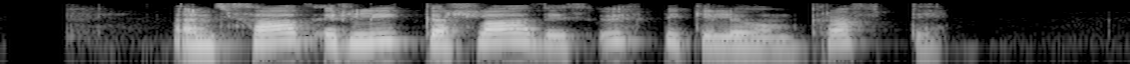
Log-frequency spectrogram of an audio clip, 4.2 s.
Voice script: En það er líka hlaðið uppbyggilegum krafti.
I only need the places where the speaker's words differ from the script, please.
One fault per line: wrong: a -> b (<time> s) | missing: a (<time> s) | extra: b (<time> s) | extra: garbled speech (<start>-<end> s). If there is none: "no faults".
no faults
